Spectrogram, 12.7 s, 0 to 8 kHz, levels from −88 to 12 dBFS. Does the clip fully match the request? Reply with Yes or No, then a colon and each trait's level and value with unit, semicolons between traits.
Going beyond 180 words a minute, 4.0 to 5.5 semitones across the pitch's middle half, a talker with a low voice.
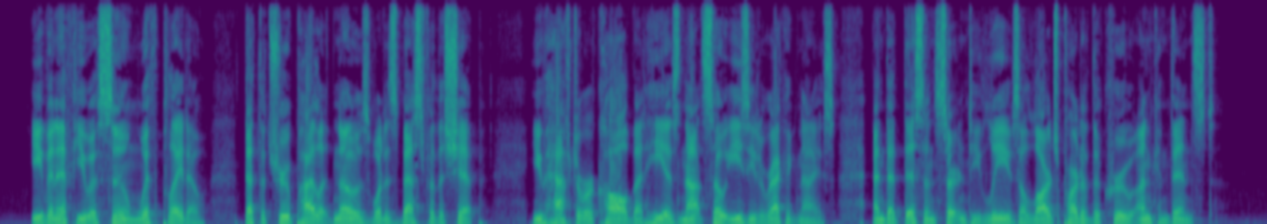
Yes: average, 195 wpm; average, 4.3 semitones; low, 120 Hz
